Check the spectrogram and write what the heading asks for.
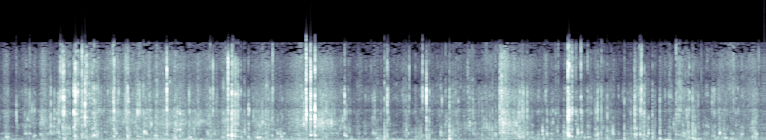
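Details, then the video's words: Several Kunekune pigs on a farm cracking pecans together: dense, irregular sharp crunches and cracking snaps, several per second, with crisp high clicks from shells breaking and no clear vocal calls. "Kunekune Pig Commune Breaking Pecans Together"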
